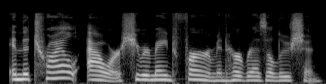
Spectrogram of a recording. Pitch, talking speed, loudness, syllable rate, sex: 205 Hz, 185 wpm, -19 LUFS, 5.0 syllables/s, female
